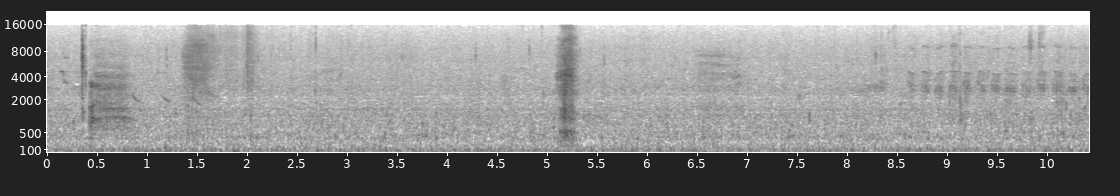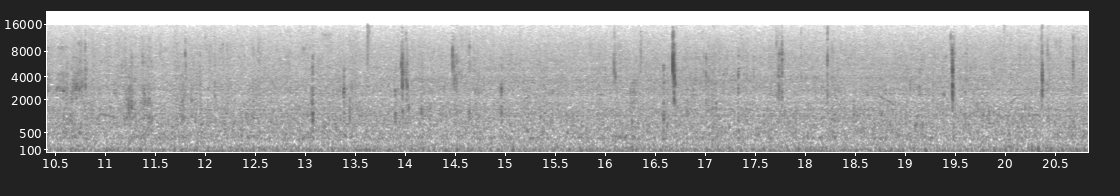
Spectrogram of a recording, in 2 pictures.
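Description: Food crunches and rustles under a man's fingers.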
